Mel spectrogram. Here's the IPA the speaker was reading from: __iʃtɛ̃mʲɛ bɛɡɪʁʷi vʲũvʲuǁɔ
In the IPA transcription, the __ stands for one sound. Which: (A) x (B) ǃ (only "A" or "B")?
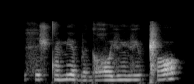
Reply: A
